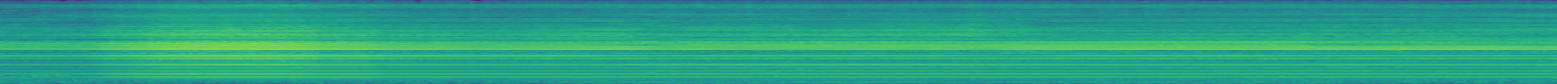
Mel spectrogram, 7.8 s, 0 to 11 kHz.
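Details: Heathkit IT-12 tube signal tracer with the gain turned right up: a loud, steady mains buzz of layered even tones drowns out a faint radio station; the owner suspects a short remains in the probe, unconfirmed.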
